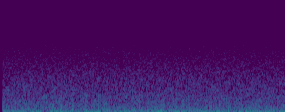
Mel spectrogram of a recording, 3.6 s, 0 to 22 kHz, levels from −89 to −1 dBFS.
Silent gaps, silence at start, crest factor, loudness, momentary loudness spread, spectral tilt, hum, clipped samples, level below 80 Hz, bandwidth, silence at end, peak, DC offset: none; 0.05 s; 12 dB; -61 LUFS; 1 LU; -5.5 dB/octave; none; under 0.1%; -60 dBFS; 16.5 kHz; 0 s; -44 dBFS; under 0.1%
